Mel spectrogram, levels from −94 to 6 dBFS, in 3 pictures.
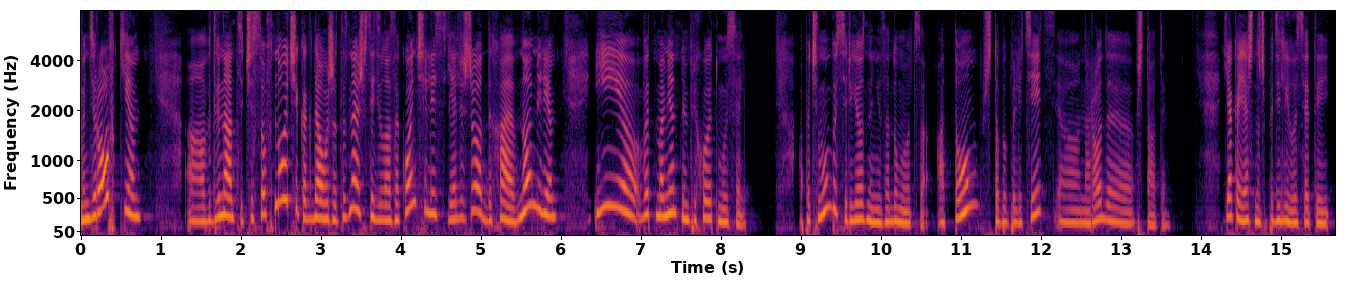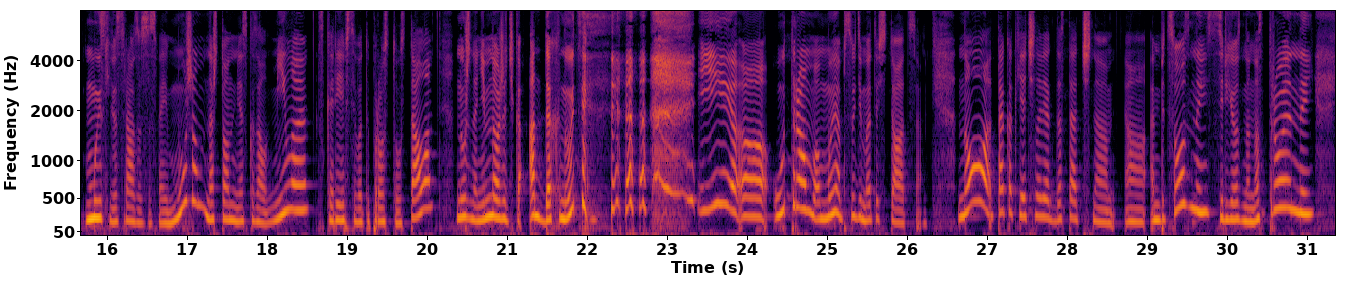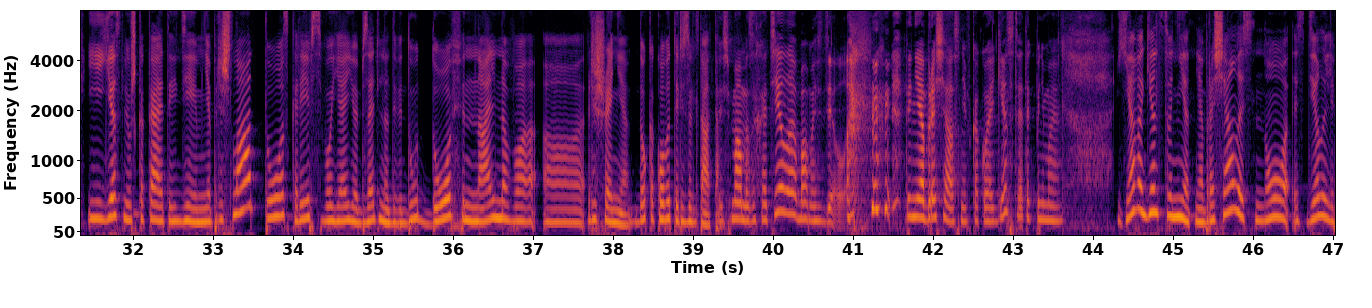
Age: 20-39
